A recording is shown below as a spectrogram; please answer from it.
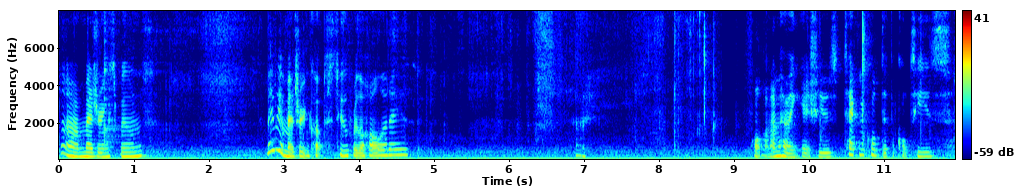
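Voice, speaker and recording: A young woman with a high-pitched, slightly mellow voice and some vocal fry narrates a cooking tutorial from her home kitchen. As a cooking vlogger, she's chatty and talks through each step aloud, and the home recording is noisy.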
